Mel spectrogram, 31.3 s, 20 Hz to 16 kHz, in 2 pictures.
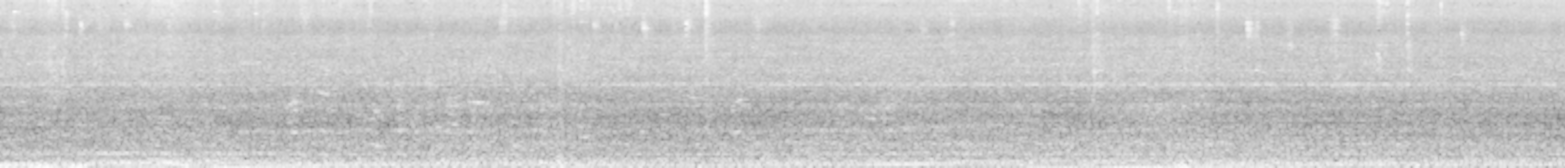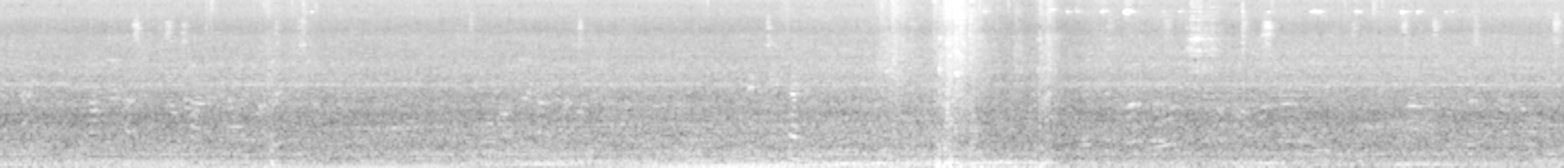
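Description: Cabin sound of a NABI 416.15 transit bus under way: a low engine drone that swells and eases as it pulls away and slows, with a faint steady whine above it. A single brief, loud knock comes about five seconds before the end.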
